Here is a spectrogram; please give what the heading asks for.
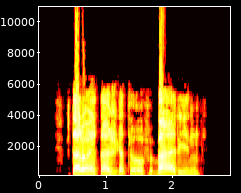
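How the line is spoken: Joyful call from above. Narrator (Russian): радостно сообщила сверху Дуняшка

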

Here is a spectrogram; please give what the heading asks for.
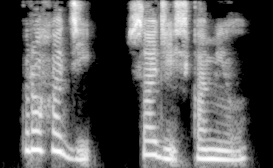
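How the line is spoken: Calm. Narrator (Russian): вполне спокойно произнес босс

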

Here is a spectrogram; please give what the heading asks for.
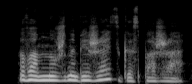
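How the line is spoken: Mumbled, turned away. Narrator (Russian): пробормотала она, так и не повернувшись ко мне

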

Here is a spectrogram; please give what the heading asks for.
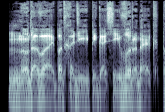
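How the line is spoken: Growling. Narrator (Russian): прорычал Квиннель

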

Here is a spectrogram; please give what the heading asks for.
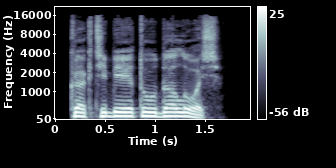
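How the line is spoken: Muffled, unexpectedly bold. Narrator (Russian): Глухо и сам не ожидая от себя такой дерзости, спрашивает Шакст у беса

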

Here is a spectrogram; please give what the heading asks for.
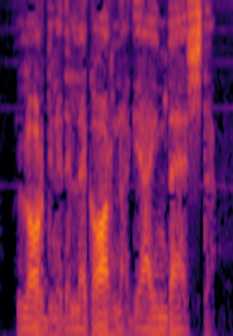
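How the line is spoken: Murmured in unison. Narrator (Italian): Concordi mormorarono

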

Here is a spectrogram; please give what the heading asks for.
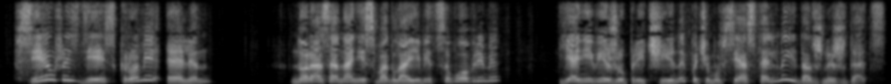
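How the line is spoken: Plain. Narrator (Russian): сказала она мужу

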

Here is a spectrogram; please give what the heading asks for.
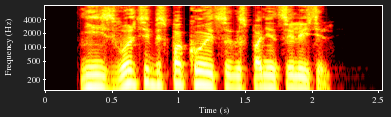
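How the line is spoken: Babbling from behind. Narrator (Russian): залепетал за спиной Раут

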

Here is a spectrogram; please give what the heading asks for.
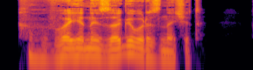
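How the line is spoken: Snorting. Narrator (Russian): хмыкнул Подольский

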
